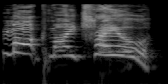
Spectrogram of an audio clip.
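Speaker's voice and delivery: high, slow shouted call; shouting. A narrator's reading. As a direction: shout it up to the sky. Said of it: "Mowgli shouted".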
